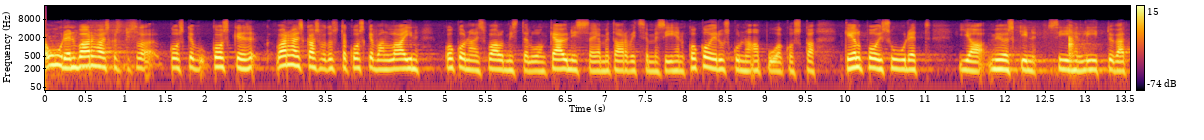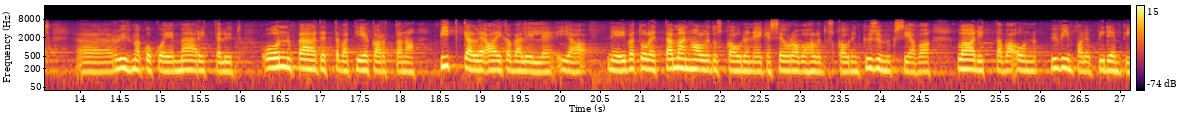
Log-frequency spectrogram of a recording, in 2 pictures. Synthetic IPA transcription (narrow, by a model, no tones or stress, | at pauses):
jɑuːdenʋɑrhɑiskɑsɑusɑ̰koskeukoskeʋɑrhɑiskɑsʋɑt̪ust̪ːɑkoskeʋɑnlɑjinkokonɑisʋɑlmist̪eluoŋkæynːisːæjɑmet̪ɑrʋit̪semːesiːheŋkokoeduskunːɑʔɑpuɑkoskɑ | kelpoisuːdet̪ | jɑmyøskinsiːhenliːt̪ːyʋæt̪ː | ryhmækokojemmæːɾit̪ːelyt̪ | onpæːt̪et̪ːæʋæt̪iekɑrt̪ːɑnɑ | pit̪kælːeɑikɑʋælilːejɑ | neeiʋæt̪olet̪t̪æmænhɑlːit̪uskɑudeneikæseurɑːʋɑhɑlːit̪uskɑuwdeŋkysymyksiæʋɑː | lɑːdit̪ːɑʋɑ̰ʔonhyʋimpɑljopidempi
